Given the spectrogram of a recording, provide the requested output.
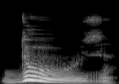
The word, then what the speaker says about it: douze: So then followed by [z]; so this [z] here is the voiced - S.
